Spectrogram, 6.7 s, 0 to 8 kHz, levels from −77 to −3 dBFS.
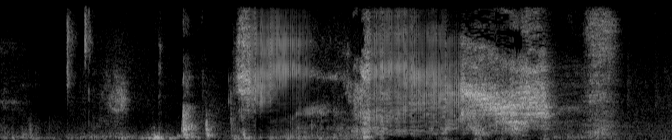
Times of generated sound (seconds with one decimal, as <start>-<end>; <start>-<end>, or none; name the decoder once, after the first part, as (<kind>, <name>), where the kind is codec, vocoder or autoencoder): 2.5-3.1 (vocoder, BigVGAN v2); 3.7-4.6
